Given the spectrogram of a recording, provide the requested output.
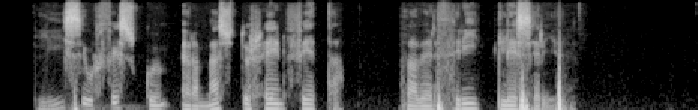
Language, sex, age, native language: Icelandic, male, 40-49, Icelandic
